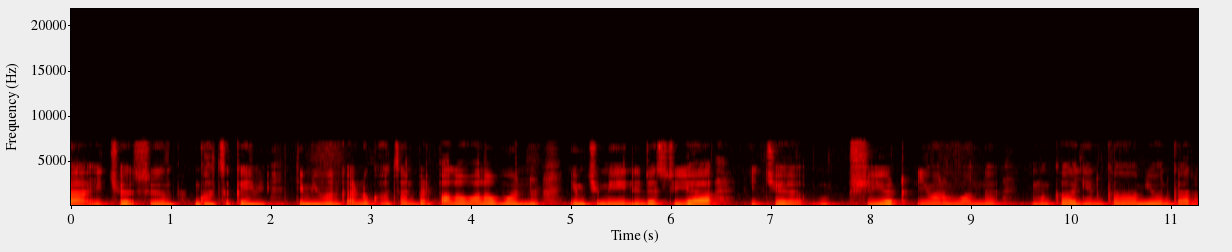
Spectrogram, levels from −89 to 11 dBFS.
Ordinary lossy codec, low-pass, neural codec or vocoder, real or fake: none; 7.2 kHz; none; real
